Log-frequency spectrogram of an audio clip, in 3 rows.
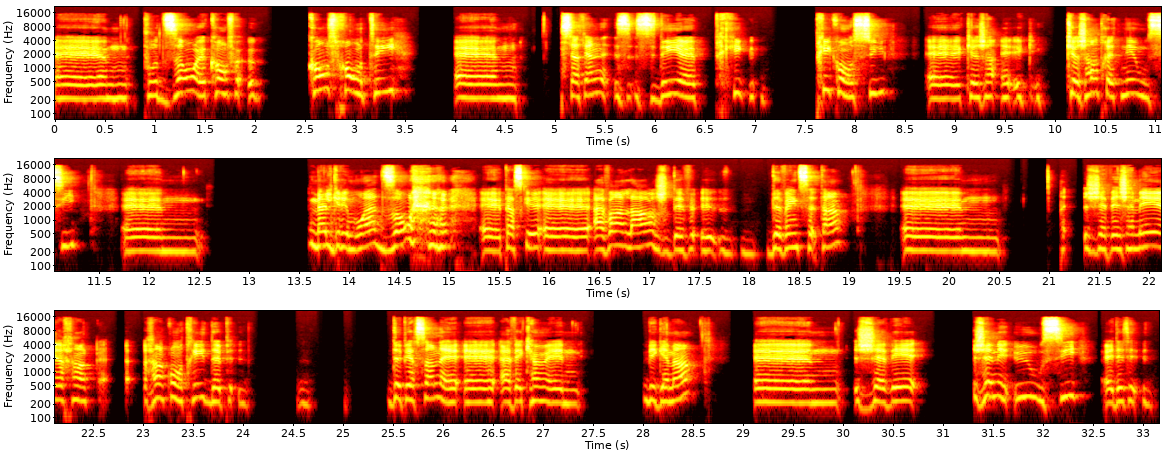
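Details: Adult woman who stutters, with onset around age 7 or 8; stuttering.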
